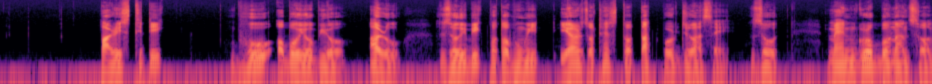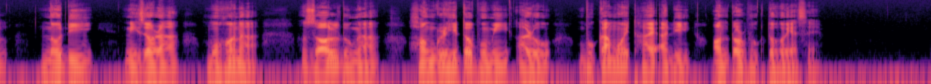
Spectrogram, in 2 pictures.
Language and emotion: Assamese, neutral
